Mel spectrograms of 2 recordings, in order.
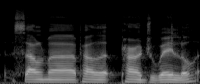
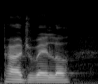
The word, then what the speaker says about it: Paralluelo: But then the impact substitute, Salma Paralluelo, as we've been told it's how to say it, um, Paralluelo,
